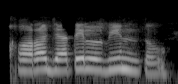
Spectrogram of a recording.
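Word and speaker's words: خرجت البنت: Kemudian ada kharajat al-bintu. Kharajat al-bintu. Jadi gimana? Kharajatil bintu. Kharajatil bintu. Ya, memang justru mayoritas ya. Mayoritas yang bersukun seperti ini ketika bertemu alif lam memang kasrah.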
